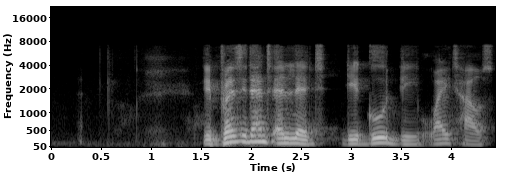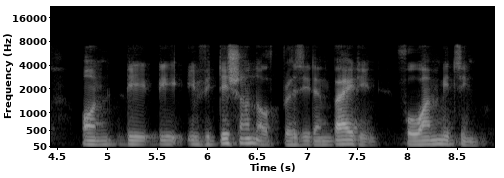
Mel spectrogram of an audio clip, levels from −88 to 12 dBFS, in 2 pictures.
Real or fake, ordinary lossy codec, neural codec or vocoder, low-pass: fake; none; codec, 16 kHz, 0.8 kbps, ZipCodec; 7.2 kHz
